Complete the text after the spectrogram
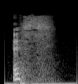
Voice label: swedish alphabet s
